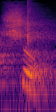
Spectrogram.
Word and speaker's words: chaud: Y la D final no se pronuncia. Entonces sería chaud.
